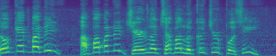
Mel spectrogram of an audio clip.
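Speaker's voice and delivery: high-pitched put-on Indian accent. Retelling what a doctor said in the chair: imitating a doctor's Indian accent. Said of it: "But he talked like that".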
